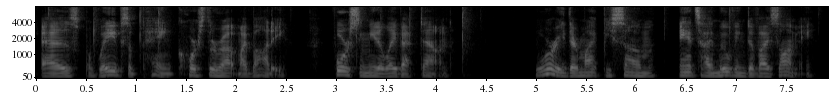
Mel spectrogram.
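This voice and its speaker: Male livestream storyteller, mid-pitched, highly animated read of scripted narration.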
